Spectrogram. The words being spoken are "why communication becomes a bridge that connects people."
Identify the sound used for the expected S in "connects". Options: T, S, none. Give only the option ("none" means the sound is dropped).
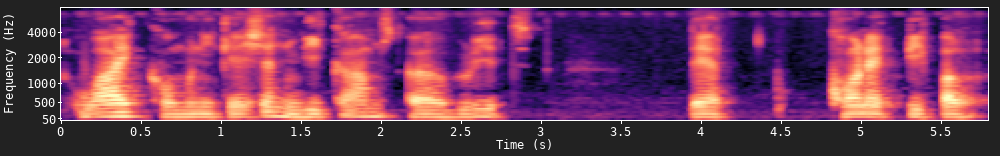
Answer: none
